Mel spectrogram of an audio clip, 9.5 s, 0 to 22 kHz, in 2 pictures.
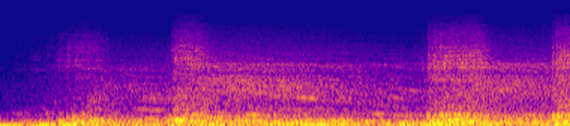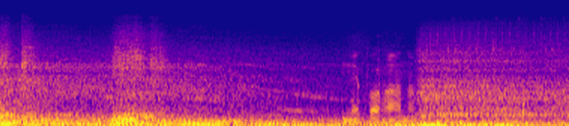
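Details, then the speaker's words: Mercedes-Benz W220 S-class 5.0 V8 (M113), oily but normal for this engine per the teardown check; deep, even V8 with clean throttle blips, revs rising and falling smoothly, no misses or knocks; normal running. "тут встановлено двигун V8 послухаємо як звучить"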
